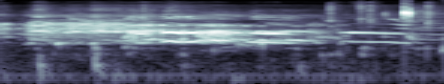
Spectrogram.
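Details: Chickens and roosters calling together in a steady, overlapping wash of crowing and clucking, with sharp short calls near the end.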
